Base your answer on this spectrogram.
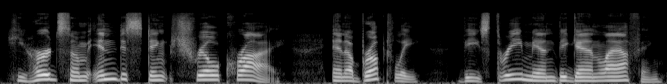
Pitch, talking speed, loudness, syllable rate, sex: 180 Hz, 115 wpm, -18 LUFS, 3.5 syllables/s, female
